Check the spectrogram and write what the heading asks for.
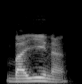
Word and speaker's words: Vallina: que cuando le preguntaba cómo se pronunciaba su, su apellido, me dijo, Ballina, como gallina, pero con U en vez de G.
